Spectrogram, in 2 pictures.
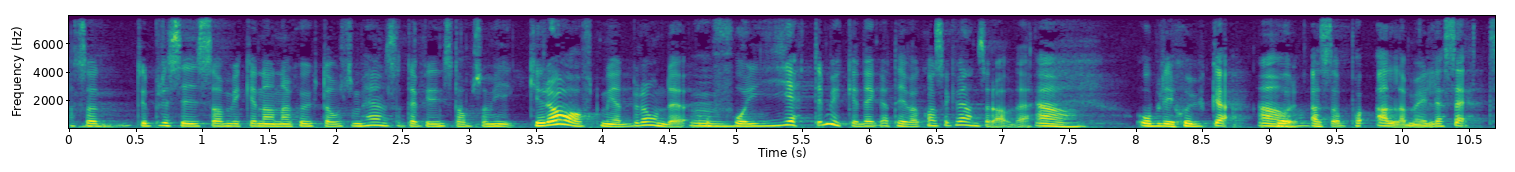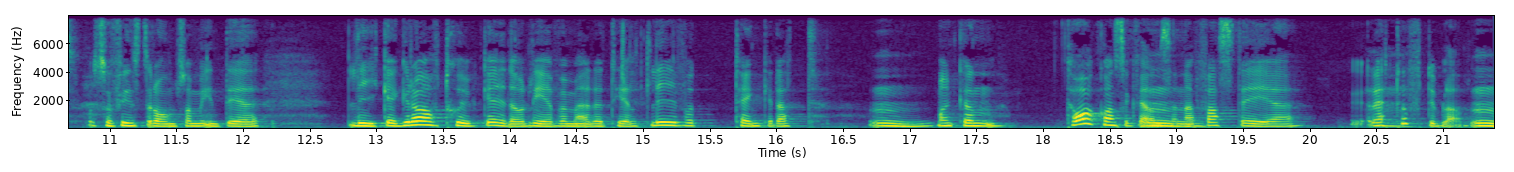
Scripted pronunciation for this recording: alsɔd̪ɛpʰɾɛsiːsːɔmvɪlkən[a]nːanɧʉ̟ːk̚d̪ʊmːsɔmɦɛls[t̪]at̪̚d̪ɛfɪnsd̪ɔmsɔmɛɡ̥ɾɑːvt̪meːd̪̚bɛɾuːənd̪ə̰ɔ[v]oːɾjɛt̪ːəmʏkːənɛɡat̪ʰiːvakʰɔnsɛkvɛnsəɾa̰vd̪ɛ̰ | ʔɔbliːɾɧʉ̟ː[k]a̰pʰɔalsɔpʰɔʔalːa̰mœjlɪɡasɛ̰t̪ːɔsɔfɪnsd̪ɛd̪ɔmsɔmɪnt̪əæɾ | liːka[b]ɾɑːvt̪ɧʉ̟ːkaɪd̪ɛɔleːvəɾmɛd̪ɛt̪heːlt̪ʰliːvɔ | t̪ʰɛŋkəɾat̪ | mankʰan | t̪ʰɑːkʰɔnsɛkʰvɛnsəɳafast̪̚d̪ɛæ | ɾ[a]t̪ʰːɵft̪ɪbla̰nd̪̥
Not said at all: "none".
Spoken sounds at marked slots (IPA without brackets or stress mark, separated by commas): a, t̪, f, k, ɡ, ɛ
